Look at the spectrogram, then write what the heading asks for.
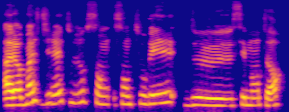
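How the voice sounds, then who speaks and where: A woman's voice: a little high, measured pace, a little mellow. A talkative woman from Congo, telling personal stories informally and with slang as an interview guest. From Congo, moved to Belgium aged six. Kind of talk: casual personal storytelling in an interview.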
